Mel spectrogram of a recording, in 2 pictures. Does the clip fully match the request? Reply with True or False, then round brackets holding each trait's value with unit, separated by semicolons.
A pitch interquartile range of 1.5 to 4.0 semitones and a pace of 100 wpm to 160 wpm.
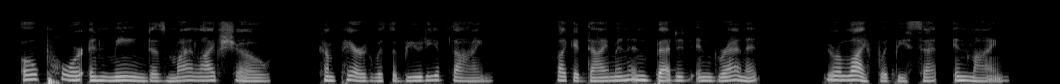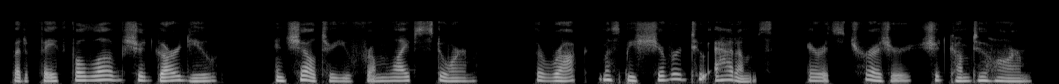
True (3.2 semitones; 155 wpm)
